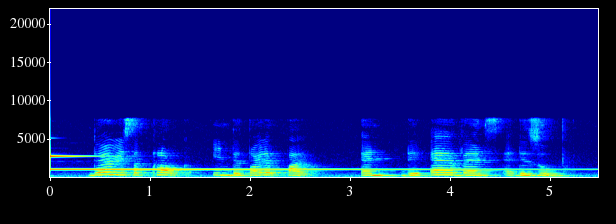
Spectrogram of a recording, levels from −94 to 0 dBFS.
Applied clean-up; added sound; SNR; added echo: none; Wind chime; 0 dB; none.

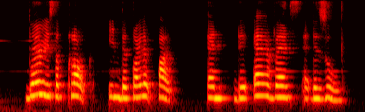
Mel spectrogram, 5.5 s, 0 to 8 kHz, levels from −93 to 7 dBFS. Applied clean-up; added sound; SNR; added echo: neural mask model DeepFilterNet 3.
